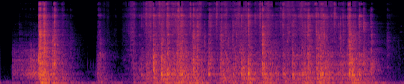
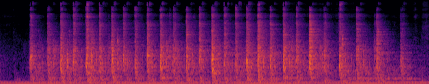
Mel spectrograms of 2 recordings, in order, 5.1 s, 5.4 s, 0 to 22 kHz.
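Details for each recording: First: John Deere / Brinly 42-inch lawn sweeper after drive hub repair (wheels turned but brushes didn't spin): quick run of dry ratcheting clicks, pawl catching and locking cleanly on each side; drive engaging properly. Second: John Deere/Brinly 42-inch lawn sweeper after two seasons, intermittently missing grass: wheel turns but brushes don't spin, sharp clicks about three a second as the pawl skips over a worn, rounded ratchet gear.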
